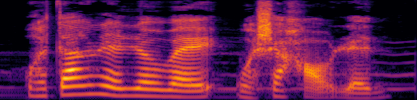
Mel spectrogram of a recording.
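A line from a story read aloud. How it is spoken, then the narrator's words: Smiling reply. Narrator (Chinese): 敏感的张爱玲她笑着回答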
